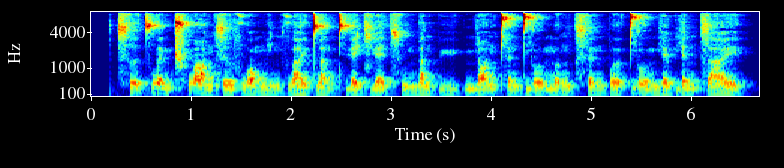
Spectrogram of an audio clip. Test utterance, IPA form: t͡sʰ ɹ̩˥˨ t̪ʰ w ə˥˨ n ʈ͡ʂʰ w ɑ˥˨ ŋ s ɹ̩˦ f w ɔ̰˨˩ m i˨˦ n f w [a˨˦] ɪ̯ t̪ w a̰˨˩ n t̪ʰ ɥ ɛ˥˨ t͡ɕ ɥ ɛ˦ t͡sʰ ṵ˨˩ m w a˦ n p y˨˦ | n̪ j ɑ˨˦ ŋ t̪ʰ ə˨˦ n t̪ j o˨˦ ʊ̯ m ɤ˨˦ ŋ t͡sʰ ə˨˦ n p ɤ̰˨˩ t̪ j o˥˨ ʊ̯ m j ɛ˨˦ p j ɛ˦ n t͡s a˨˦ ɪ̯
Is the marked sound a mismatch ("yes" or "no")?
no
